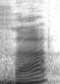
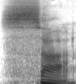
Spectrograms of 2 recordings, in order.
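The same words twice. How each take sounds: First: সা said as "tha"; soft tongue-tip tha. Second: সা with a thin, clear s; hissing sin. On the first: Teacher drilling two letters, tongue-tip tha. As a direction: let the tongue tip soften সা. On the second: Teacher drilling two letters, sibilant sa. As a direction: make সা a clean hiss. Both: Shown as a demonstration. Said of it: "দুই অক্ষর দুইভাবে উচ্চারণ হবে".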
